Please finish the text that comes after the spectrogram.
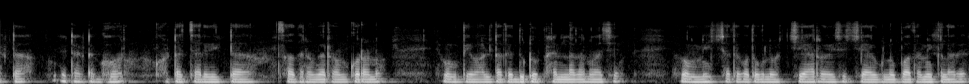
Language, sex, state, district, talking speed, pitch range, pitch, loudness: Bengali, male, Jharkhand, Sahebganj, 160 wpm, 115-120 Hz, 115 Hz, -18 LUFS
